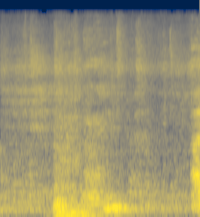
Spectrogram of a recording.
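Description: Two short, low, muffled sounds from a man's breath and voice right at a handheld microphone during a pause in speech: one about half a second in, a shorter one about a second in.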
